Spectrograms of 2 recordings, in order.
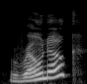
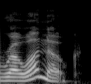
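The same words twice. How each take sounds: First: The name is said with two syllables. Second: The name is said with three syllables. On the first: "two syllables" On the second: "three syllables"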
